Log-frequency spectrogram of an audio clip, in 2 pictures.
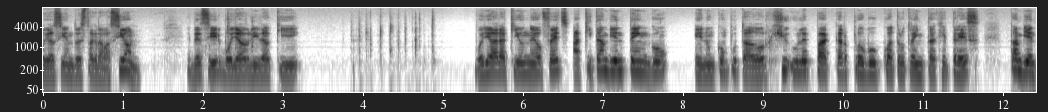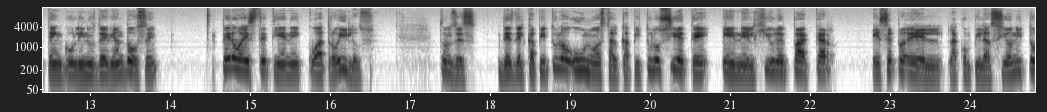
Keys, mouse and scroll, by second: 0.7 click, 2.2 super+Return, 3.6-4.7 typing, 16.8 click.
